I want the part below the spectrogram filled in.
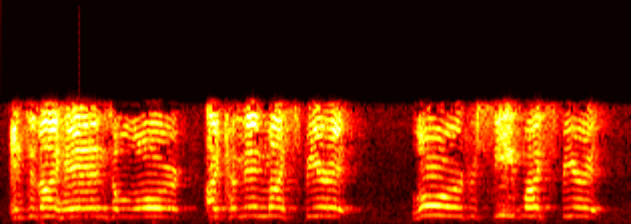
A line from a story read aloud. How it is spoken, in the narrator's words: Ridley saw the fire flaming up towards him, he cried with an amazing loud voice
